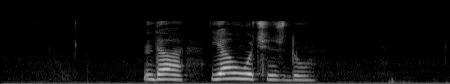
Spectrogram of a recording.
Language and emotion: Russian, neutral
